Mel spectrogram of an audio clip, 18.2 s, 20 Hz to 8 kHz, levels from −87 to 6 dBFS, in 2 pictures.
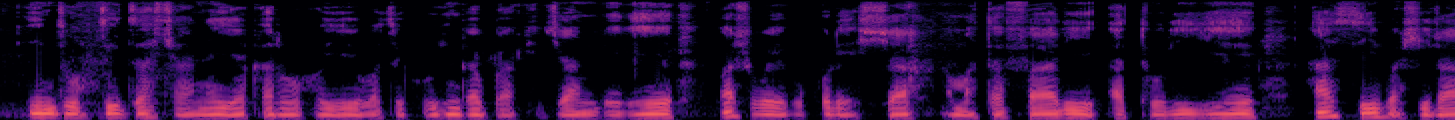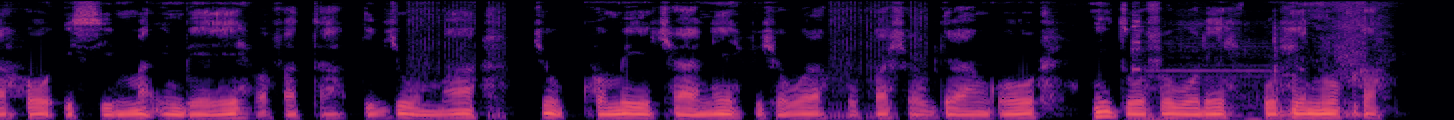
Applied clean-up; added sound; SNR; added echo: none; Drill + Printer; 18 dB; none.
